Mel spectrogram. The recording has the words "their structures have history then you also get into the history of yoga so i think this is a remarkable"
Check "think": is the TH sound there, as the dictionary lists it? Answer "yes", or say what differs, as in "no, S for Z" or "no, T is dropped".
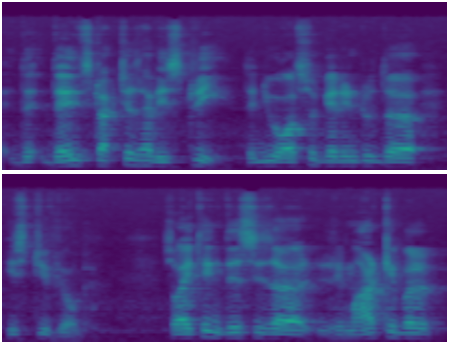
no, T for TH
